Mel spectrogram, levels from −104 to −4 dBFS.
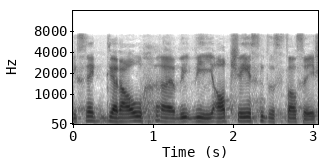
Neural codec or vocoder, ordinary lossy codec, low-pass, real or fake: codec, 16 kHz, 2 kbps, FreqCodec, larger model; none; 7.2 kHz; fake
